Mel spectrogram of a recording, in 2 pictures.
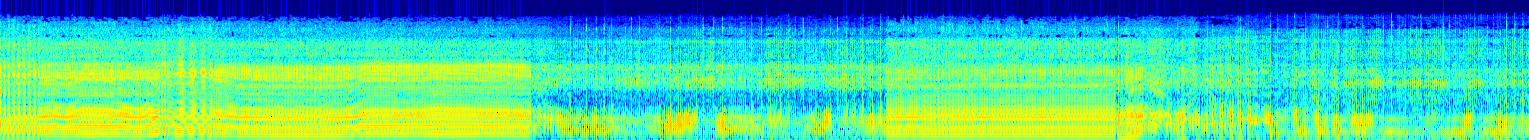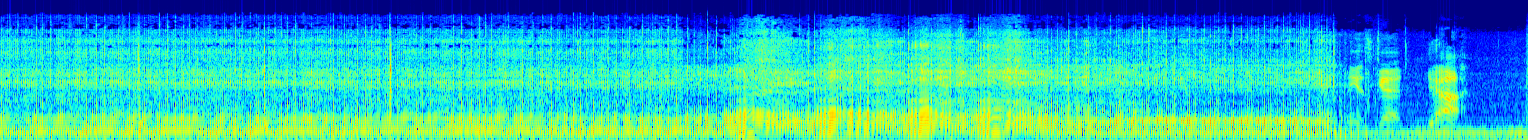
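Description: Chainsaw running at full throttle, cutting a Humboldt felling notch into a large fir trunk. The engine pitch dips and rises as the chain bites into the wood, with short rises and falls in speed.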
